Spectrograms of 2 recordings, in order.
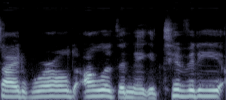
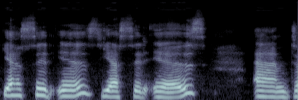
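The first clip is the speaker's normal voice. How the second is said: ordinary talk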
